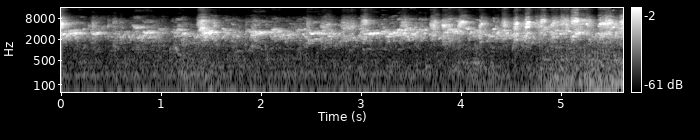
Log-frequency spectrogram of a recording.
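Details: Budgerigars heard during mating, a flock's busy, high-pitched twittering and chirping that runs on without pause, rising slightly in intensity toward the end.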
